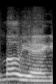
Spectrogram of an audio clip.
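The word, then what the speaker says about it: Mojang: of the reminders that I always miss pronounced moyang I I didn't know it was moyang until right now Bob Macky says is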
